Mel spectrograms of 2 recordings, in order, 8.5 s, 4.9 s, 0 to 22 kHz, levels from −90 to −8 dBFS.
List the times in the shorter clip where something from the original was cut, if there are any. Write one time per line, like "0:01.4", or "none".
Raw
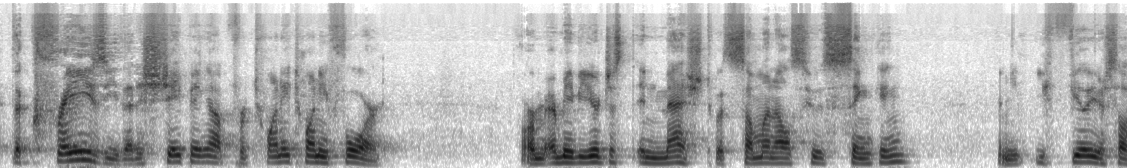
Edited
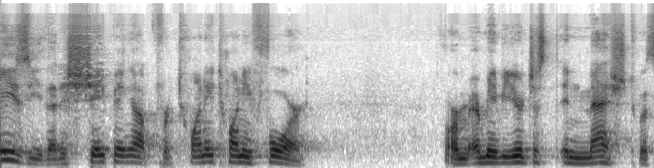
none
